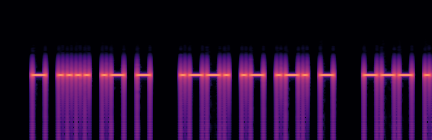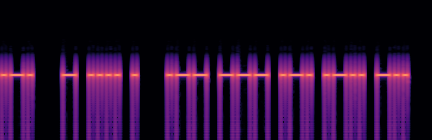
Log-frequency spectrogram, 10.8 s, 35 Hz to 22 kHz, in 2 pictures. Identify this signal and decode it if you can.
Morse code, heard as a keyed tone, about 22 wpm, 700 Hz. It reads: THAT PART OF THE WORLD
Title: Sets of 5 Words Encore2 22wpm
